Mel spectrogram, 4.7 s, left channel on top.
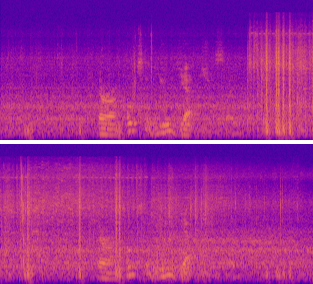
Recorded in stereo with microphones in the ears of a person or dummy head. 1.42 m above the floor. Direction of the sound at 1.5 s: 80° right.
